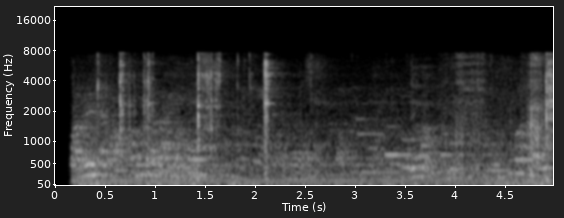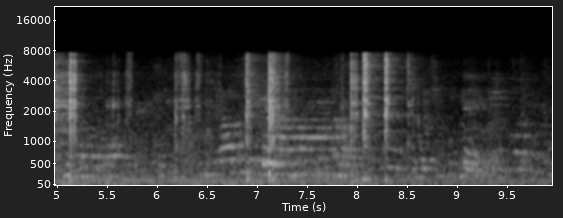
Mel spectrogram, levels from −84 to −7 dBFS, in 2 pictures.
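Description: A recording of everyday sounds with nothing technically wrong with it.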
